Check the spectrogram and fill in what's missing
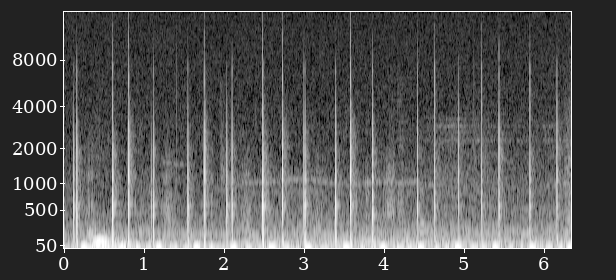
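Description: A closed, brown leather-covered notebook with a red ribbon bookmark, held upright beside the microphone, is tapped and scratched on its leather cover with long fingernails. Sharp, dry clicks fall at an uneven pace over a steady low hum, with soft scratching between them.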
